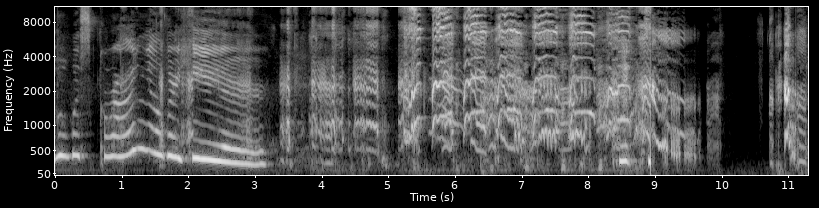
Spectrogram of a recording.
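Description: French Bulldog puppies crying with high, wavering whines and yelps that slide downward in pitch.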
